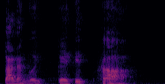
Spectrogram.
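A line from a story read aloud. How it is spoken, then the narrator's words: Laughing loudly. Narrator (Vietnamese): Khuê Lan lại cười to, cười nói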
